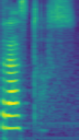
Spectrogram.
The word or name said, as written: trastos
